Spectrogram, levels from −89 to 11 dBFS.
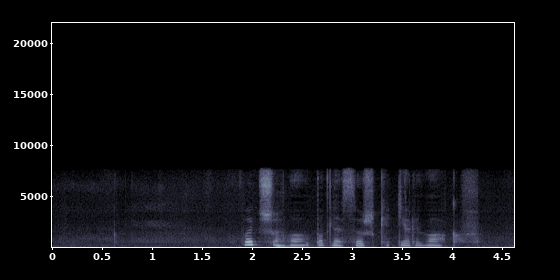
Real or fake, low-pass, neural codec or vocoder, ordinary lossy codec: fake; none; codec, 16 kHz, 0.8 kbps, ZipCodec; none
